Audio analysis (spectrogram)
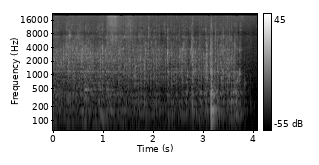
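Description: Tap water runs steadily into a sink as a mother washes the dishes after a Christmas meal, with soft clinks and splashes and one sharper knock of crockery near the end before the flow stops.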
